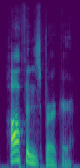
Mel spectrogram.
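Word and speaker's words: Hopfensperger: Hoppensperger. Oh, that's easy. Yeah, it's like 4 syllables, Worcestershire.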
